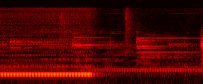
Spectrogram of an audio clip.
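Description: Mobile phone ringtone ringing: a loud held tone for about a second and a half that stops about a second in, over a quieter melody that carries on, and comes back just after.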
